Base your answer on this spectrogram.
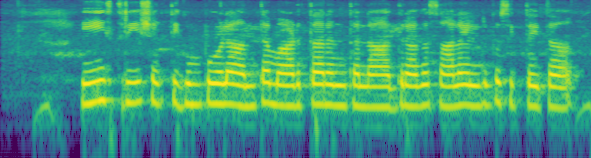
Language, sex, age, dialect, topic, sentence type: Kannada, female, 25-30, Central, banking, question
